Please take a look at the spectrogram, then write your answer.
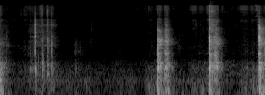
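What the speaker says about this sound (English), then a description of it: "You gotta cube it up a little bit first." A knife cuts raw chicken breast into cubes on a board, a few clustered taps and thuds with quiet pauses between, close and alone with no talking.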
